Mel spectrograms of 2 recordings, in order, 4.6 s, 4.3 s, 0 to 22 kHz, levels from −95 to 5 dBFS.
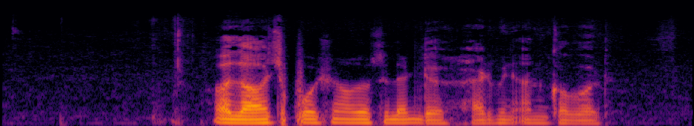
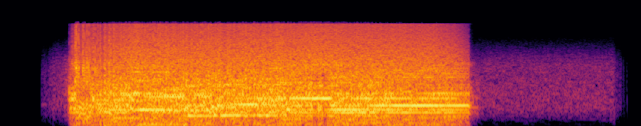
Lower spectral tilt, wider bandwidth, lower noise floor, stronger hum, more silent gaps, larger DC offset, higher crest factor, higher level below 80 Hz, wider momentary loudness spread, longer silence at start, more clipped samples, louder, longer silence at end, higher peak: first, -8 dB/octave vs -3 dB/octave; second, 9.6 kHz vs 11 kHz; first, -66 dBFS vs -44 dBFS; neither; neither; neither; first, 22 dB vs 4 dB; second, -58 dBFS vs -26 dBFS; first, 15 LU vs 8 LU; first, 1.2 s vs 0.45 s; second, under 0.1% vs 1%; second, -25 LUFS vs -2 LUFS; second, 0.6 s vs 1.1 s; second, -4 dBFS vs 0 dBFS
